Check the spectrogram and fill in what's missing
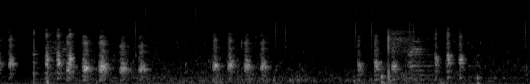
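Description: Two chickens in Minecraft cluck in quick bursts of short, bright notes, close and clear, with brief pauses between the runs.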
